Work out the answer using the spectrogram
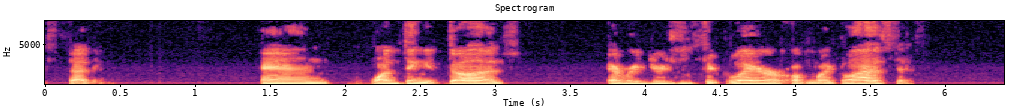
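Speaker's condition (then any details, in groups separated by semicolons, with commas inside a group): Cerebral palsy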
